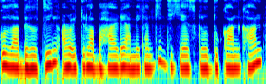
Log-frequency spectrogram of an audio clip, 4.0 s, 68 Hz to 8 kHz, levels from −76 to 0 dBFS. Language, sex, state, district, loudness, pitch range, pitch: Nagamese, female, Nagaland, Dimapur, -14 LUFS, 170-180 Hz, 175 Hz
